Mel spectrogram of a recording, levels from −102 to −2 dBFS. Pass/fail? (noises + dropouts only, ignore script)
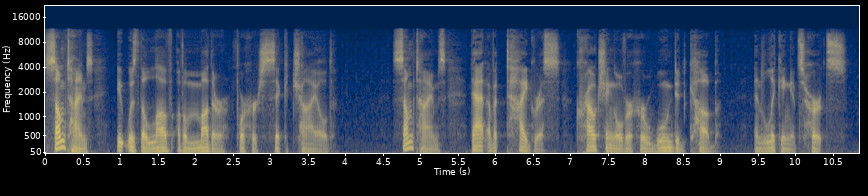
pass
